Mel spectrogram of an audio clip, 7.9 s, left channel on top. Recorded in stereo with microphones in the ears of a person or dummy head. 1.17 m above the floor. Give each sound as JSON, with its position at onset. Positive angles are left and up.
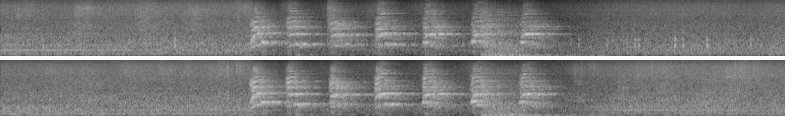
{"t": 2.5, "sound": "a dog barking", "side_deg": -30, "distance_m": 6.0}
{"t": 4.8, "sound": "an explosion", "side_deg": 20, "distance_m": 2.5}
